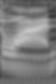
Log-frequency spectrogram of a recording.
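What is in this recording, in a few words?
"duan", third tone, Mandarin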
